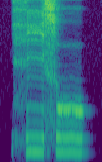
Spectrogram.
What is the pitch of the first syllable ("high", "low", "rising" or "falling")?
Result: low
